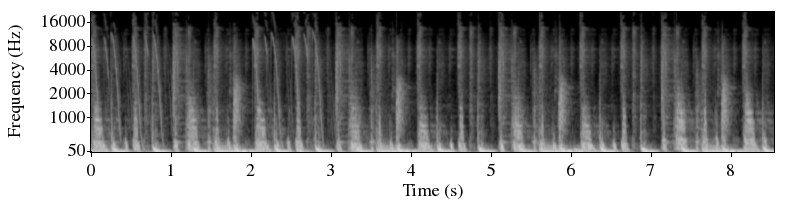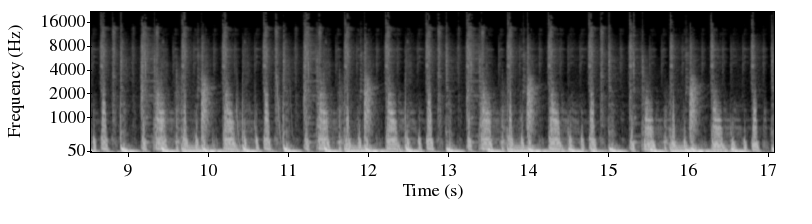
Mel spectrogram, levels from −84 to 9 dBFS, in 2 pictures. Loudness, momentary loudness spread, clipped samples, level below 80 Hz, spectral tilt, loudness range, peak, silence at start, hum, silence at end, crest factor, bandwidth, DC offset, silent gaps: -16 LUFS; 4 LU; under 0.1%; -14 dBFS; -6 dB/octave; 1 LU; -2 dBFS; 0 s; none; 0 s; 10 dB; 16 kHz; under 0.1%; none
